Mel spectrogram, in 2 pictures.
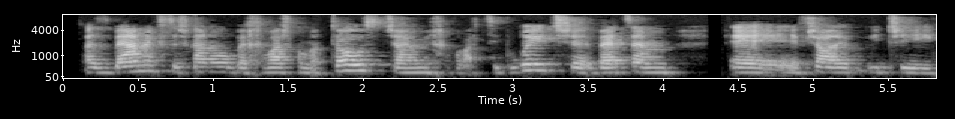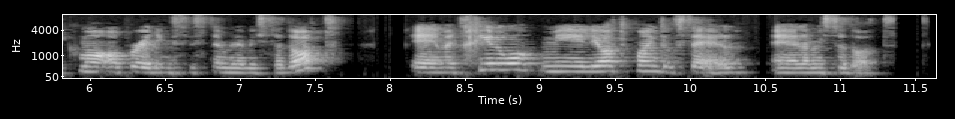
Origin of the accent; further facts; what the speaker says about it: Israel; אנחנו ישראלים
